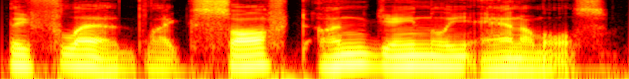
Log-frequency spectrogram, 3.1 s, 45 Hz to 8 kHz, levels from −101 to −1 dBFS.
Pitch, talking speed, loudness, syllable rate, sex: 95 Hz, 115 wpm, -19 LUFS, 3.5 syllables/s, male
